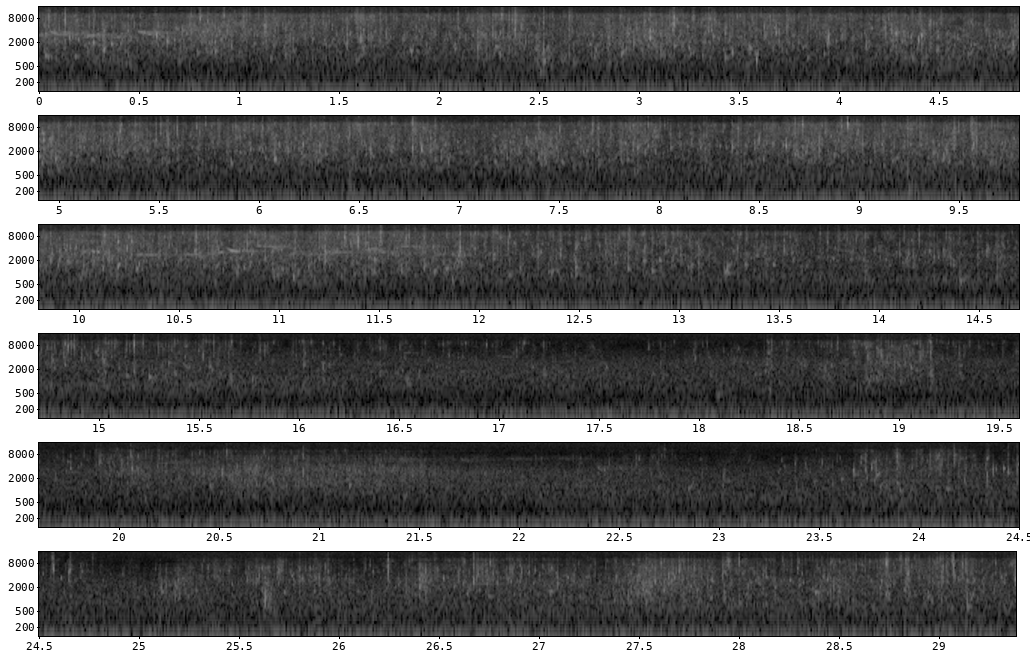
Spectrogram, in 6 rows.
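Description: Double-bladed kayak paddle splashing and dripping as it dips in and out on alternate sides, with water trickling along the hull of an Itiwit X500 inflatable kayak. A steady low rumble runs underneath.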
